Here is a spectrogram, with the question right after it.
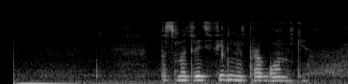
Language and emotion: Russian, neutral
